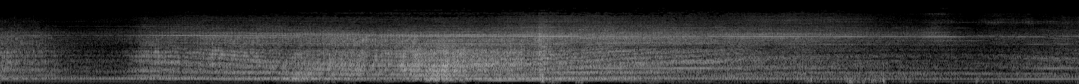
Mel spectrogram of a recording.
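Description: Align T-Rex 600E Pro electric RC helicopter in flight: a steady motor whine and rotor noise. It grows louder as the helicopter comes close, peaking about halfway through, then fades as it moves away.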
